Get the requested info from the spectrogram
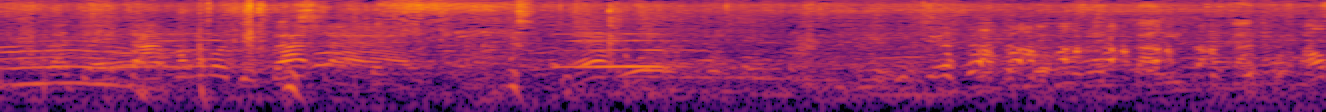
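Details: Raging cattle moo in several overlapping, harmonic bellows, with short rising-and-falling calls mixed into chatter and background noise from people nearby.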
